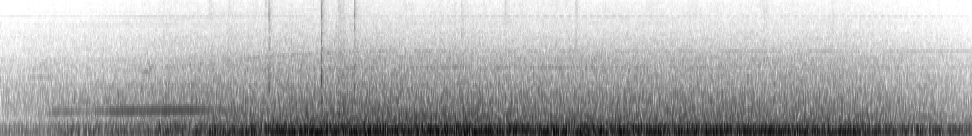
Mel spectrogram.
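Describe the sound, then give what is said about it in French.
An airplane taking off, a broad, heavy engine roar that swells over the first couple of seconds and then holds loud and steady, with no voices. “Préparez-vous au décollage.”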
